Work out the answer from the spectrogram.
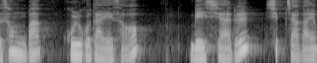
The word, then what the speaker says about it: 골고다: 우리는 갈보리라는 말이 익숙하지만 그 갈보리는 라틴어에서 파생된 영어 발음이잖아요. 근데 아람어, 그 당시 예루살렘에 사는 히브리 사람들이 사용했던 말로는 골고다입니다.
